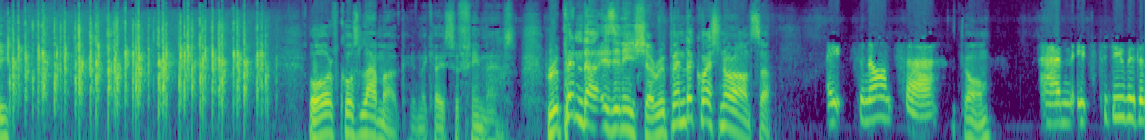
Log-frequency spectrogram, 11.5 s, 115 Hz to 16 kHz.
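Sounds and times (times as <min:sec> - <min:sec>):
speech: 0:00.0 - 0:00.2, 0:03.1 - 0:11.4
applause from a small group: 0:00.0 - 0:03.0.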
